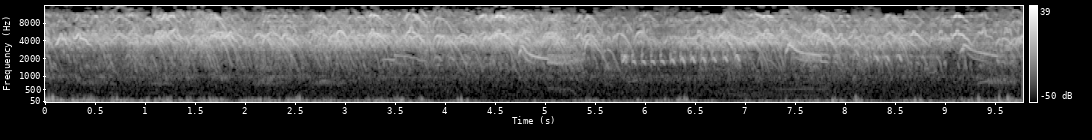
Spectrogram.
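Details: A large flock of plumed whistling ducks near Darwin, Northern Territory, Australia (Fogg Dam / Corroboree Billabong area), keeps up a dense chorus of thin, high whistles, some sliding up or down, over a low wind rumble.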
